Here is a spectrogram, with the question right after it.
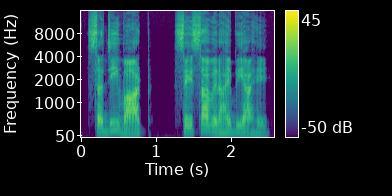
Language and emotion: Sindhi, neutral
